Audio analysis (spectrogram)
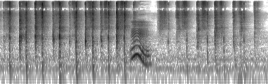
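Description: Tarot cards being shuffled by hand, a quick run of crisp riffling flicks and taps close up, with one brief whooshing swipe midway.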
